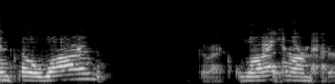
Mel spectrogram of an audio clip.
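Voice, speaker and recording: Pitched in the middle range, a woman's voice keeps a fairly even intonation. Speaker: recovery housing program staff. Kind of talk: online meeting presentation. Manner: frequent fillers.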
